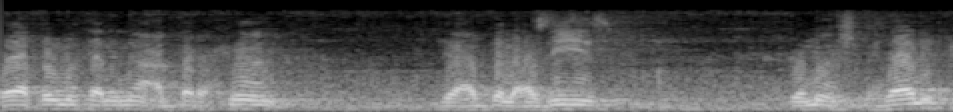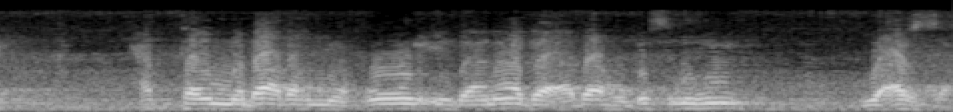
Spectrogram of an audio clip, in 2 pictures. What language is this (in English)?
Arabic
